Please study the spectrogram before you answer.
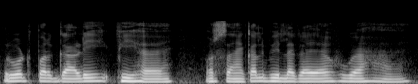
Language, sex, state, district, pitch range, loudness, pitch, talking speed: Hindi, male, Jharkhand, Palamu, 135-150 Hz, -13 LUFS, 140 Hz, 160 wpm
